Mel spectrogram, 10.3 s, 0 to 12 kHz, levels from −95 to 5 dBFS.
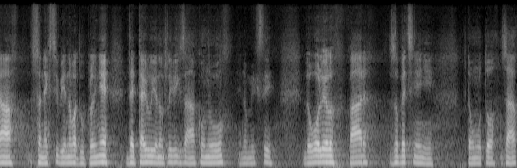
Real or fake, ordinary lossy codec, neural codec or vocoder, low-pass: fake; AAC, 32 kbps; codec, 24 kHz, 0.5 kbps, DualCodec; 10.8 kHz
